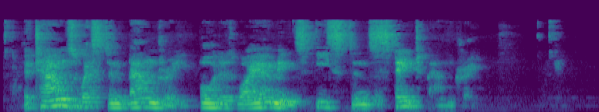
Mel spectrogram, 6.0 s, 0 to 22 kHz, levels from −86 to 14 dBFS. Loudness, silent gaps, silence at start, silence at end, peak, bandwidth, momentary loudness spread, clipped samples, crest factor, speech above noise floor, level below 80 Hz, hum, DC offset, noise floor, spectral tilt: -19 LUFS; none; 0.05 s; 0.4 s; -4 dBFS; 11.5 kHz; 15 LU; under 0.1%; 18 dB; 40 dB; -56 dBFS; none; under 0.1%; -59 dBFS; -3.5 dB/octave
